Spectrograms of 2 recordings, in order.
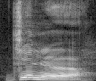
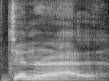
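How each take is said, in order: First: GENERAL with a reduced last syllable; English-style weak ending on GENERAL; English pronunciation. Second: GENERAL ending in open "aal"; Jamaican pronunciation. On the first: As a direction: say GENERAL as "jenruh". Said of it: "instead of saying all". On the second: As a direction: say GENERAL as "jenrahl". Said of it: "we say al". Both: Shown as a demonstration.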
